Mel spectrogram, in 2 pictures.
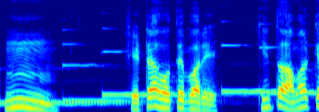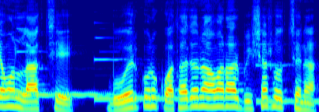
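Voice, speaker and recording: Man voicing a high-pitched, puzzled village husband. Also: brisk, over music, natural voice. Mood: suspicious. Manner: questioning, wondering aloud. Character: mild, puzzled, suspicious young village husband. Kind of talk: Bengali cartoon story voice acting.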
